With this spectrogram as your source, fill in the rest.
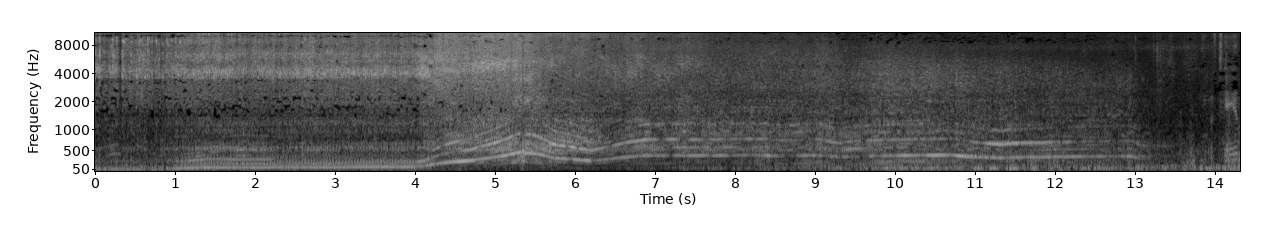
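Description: Car engines roar and rev up as two cars launch down a track.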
